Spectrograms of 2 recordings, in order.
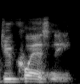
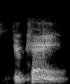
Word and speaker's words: Duquesne: That's how you pronounce that. It's not Duquesne, it's Duquesne.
